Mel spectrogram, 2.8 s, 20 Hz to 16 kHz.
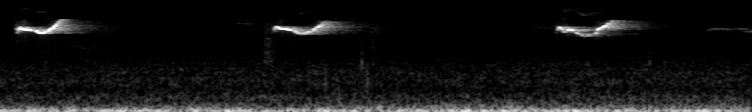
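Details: Yellow-browed warbler giving three thin, very high, upslurred "tsweest" calls about one second apart, over a low background rumble; recorded 10 November 2018.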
